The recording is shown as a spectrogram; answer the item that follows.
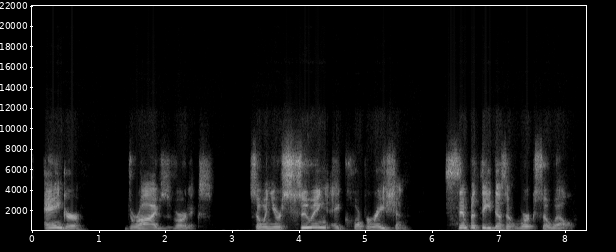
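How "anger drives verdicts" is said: slow, measured delivery, each word deliberately placed. Giving an expression for listeners to remember, said slow and deliberate. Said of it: "I'll say it slowly".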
